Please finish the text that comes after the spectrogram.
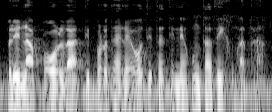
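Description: An actor playing a cold, controlling, enigmatic laboratory master in a radio play, terse and detached. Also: male voice, low voice, fairly even intonation, noisy background, close to an everyday voice. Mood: guarded, authoritative.

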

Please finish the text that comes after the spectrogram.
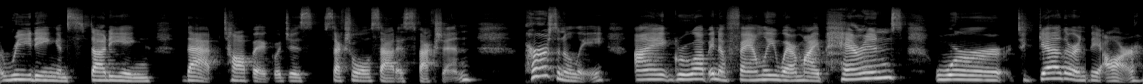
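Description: A woman's voice: medium pitch, fairly bright tone. A woman from Thailand, a professor and dating coach, chatting as a podcast guest with many fillers.

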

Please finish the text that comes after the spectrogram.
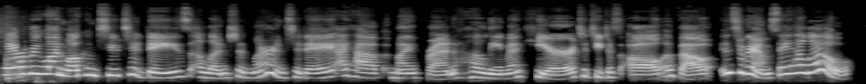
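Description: A woman's voice: a little high, sing-song, normal speed, few pauses, soft background music. Woman hosting a podcast interview. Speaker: podcast host. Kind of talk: friendly interview intro and questions.

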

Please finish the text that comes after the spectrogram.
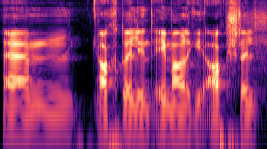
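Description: Swiss german man co-host, measured and calm, low smooth voice. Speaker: podcast co-host. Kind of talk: casual chat.

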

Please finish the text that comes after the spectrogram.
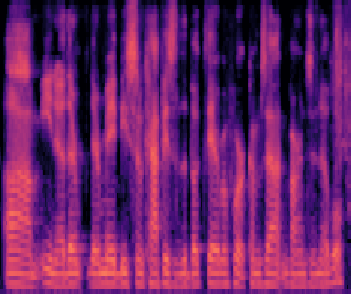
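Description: A man's voice: medium pitch, completely flat delivery, rapid-fire, fairly bright tone. A man co-hosting a casual online chat, playful and teasing, hyping up the events. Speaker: co-host.

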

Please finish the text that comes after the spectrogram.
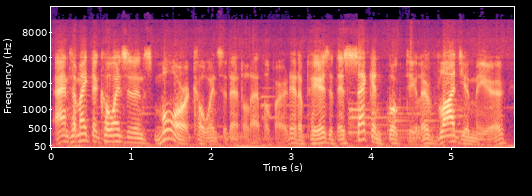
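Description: A man's voice: lowish voice, very animated, moderate pace, sharp tone, exaggerated voice, rough recording. An American man playing a breezy, slangy crime photographer in an old radio drama. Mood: sardonic, keen. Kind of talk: 1950 radio acting. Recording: old 1950 radio recording with music.

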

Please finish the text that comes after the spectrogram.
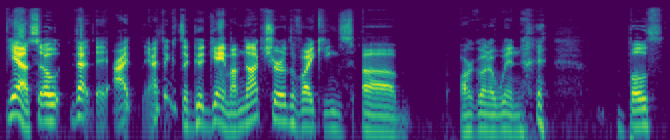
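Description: A man co-hosting a sports podcast in casual football talk, haltingly searching for details as he goes. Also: mid-range voice, sharp tone, no room sound, studio quality.

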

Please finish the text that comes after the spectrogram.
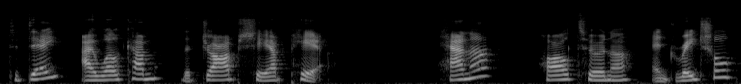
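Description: A woman's voice: mid-range voice, a bit bright. A woman hosting a podcast, reading a scripted introduction and then chatting eagerly with guests over a video call. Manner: enthusiastic, gushing welcome. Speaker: podcast host. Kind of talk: scripted intro, then friendly interview chat.

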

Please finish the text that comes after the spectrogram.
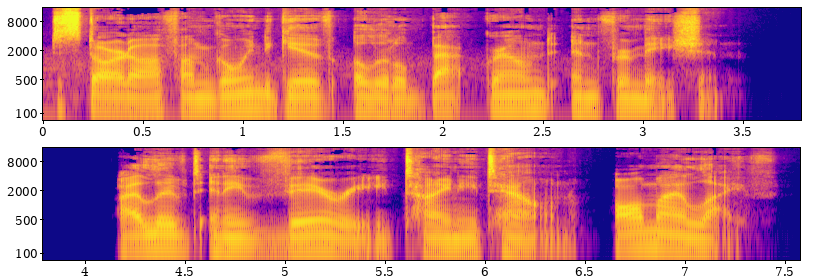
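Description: A man's voice: on the low side, fairly even intonation, unhurried, a little mellow, no room sound. A man reading a scripted first-person spooky story as a podcast narrator. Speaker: podcast host reading listener stories.

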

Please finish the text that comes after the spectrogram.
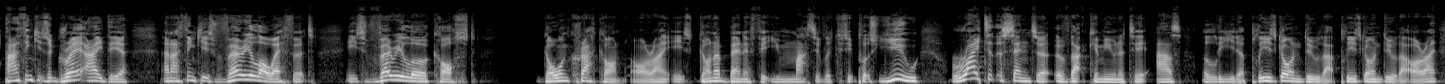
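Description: A man hosting a solo podcast, giving direct, energetic advice while sounding slightly nasal from a cold. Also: mid-range voice, brisk, dry recording, studio quality. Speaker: podcast host.

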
